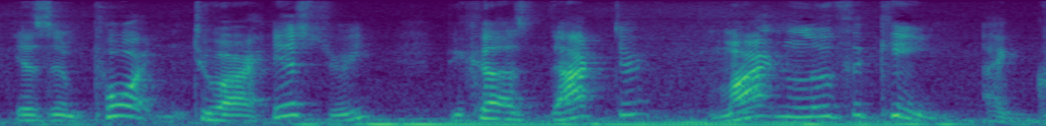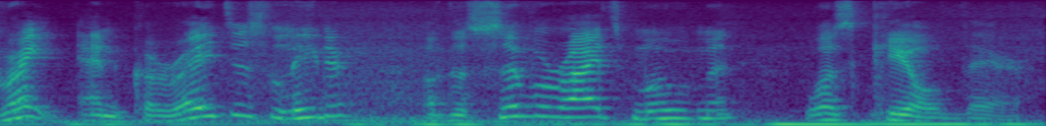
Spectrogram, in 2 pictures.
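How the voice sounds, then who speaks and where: A middle-aged man reading a book aloud like a storyteller, with emphatic, deliberate phrasing and explanatory asides to listeners. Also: high voice, sharp tone, slight background noise. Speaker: author reading own children's book aloud.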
